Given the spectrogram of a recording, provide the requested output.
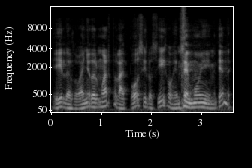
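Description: Man, pastor, lively sermon storytelling, hushed then loud, laughing. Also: mid-range voice, moderate pace, creaky, slightly rough.

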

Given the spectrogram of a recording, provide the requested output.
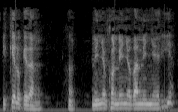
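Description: Over some background noise, a male pastor delivers a sermon at an unhurried pace, teasing his congregation with folksy rhetorical questions. His delivery swings between booming and hushed.

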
